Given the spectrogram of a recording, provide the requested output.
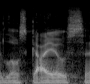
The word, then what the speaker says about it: Los Gallos: And in front of Soul Food, you heard Los Gallos, and I mispronounced your name before, guys, sorry about that. I pronounced it as a gringo, which I am, but it's really Los Gallos, and my Spanish bride would kill me for not pronouncing it correctly, so hopefully I won't catch any shit for that.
